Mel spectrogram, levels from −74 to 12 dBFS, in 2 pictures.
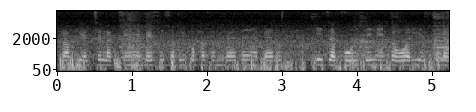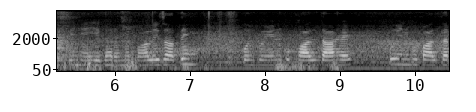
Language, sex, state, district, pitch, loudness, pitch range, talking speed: Hindi, female, Chhattisgarh, Raigarh, 215 Hz, -19 LUFS, 205-220 Hz, 210 wpm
